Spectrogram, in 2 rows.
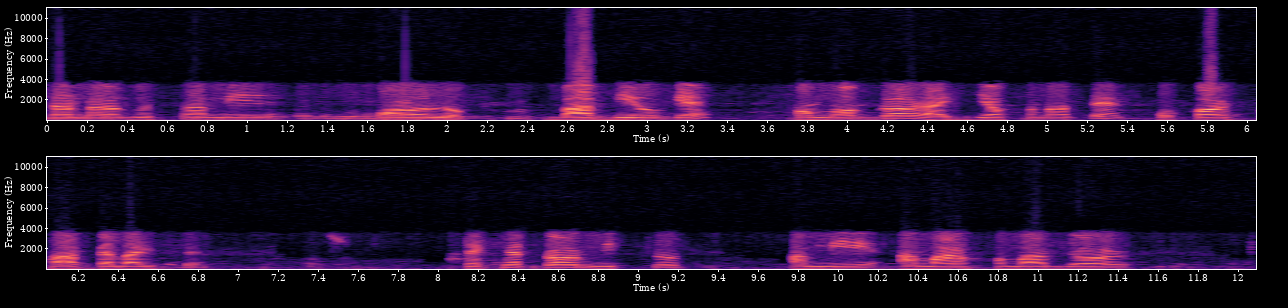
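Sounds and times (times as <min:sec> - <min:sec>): man speaking into microphones: 0:00.0 - 0:11.6.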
